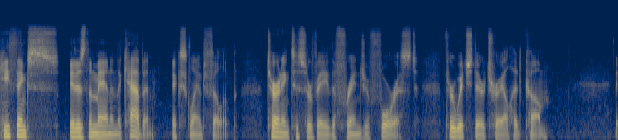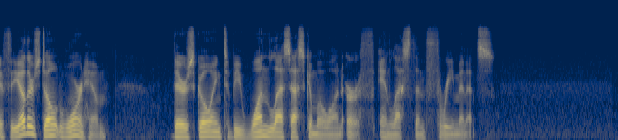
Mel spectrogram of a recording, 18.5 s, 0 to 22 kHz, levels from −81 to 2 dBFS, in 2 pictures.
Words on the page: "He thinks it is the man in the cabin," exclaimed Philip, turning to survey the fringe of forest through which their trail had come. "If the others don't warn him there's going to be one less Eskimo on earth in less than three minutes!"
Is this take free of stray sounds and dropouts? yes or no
yes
